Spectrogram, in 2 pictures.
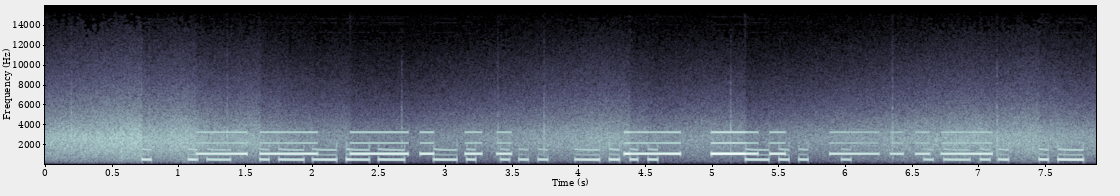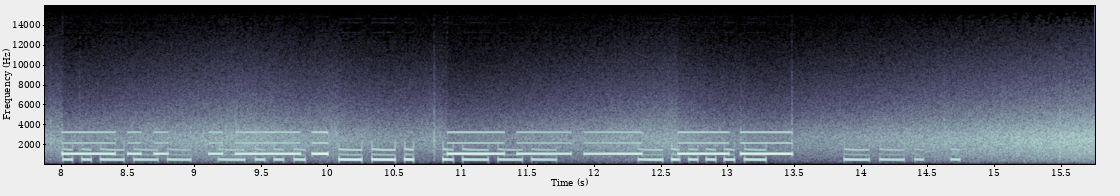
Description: Morse code, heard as two keyed tones, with radio static. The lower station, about 17 wpm, 490 Hz: EA1NSB DE LA2BGJ - GE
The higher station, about 12 wpm, 1080 Hz: MNI TNX DR OM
